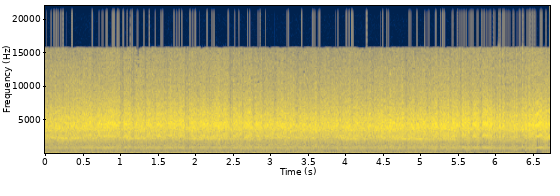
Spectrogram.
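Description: Harsh noise music made with analog synthesizer and fuzz and distortion pedals: a loud, unbroken wall of distorted noise with a heavy low rumble underneath.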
